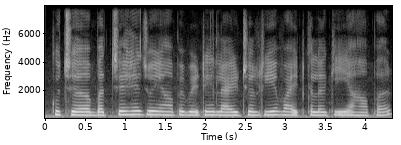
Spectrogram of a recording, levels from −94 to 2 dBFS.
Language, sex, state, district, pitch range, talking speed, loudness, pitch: Hindi, female, Chhattisgarh, Kabirdham, 220-240 Hz, 235 wpm, -15 LUFS, 230 Hz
